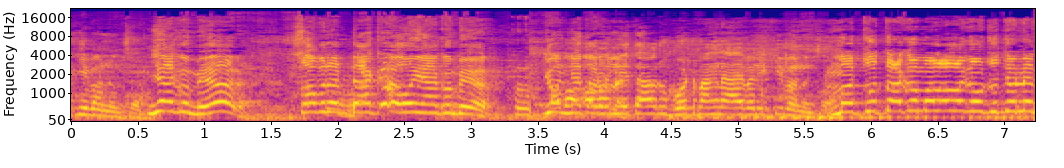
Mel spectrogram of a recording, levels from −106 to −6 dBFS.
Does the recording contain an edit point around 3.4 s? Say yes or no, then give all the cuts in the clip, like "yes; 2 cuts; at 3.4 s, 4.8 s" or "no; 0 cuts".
yes; 1 cut; at 3.4 s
